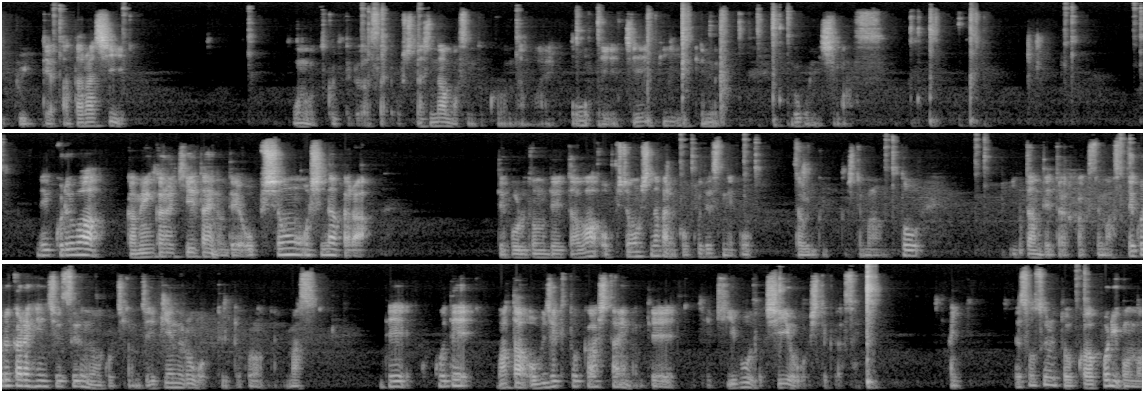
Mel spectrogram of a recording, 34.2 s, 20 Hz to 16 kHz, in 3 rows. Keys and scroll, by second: 0.2 super+v, 6.8-7.7 typing, 9.4-10.7 typing, 32.0 c.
